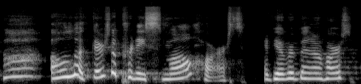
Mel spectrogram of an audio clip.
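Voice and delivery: retold eager wonder; coaxing excitement. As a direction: gasp of delight, pitched high at first. Coaxing child toward the horses.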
